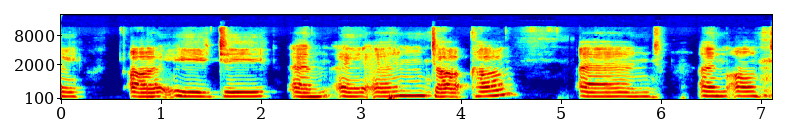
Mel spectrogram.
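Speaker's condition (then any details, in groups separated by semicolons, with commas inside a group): Moebius syndrome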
